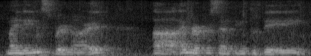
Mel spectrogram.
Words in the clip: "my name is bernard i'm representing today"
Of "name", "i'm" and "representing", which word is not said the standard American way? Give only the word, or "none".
representing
